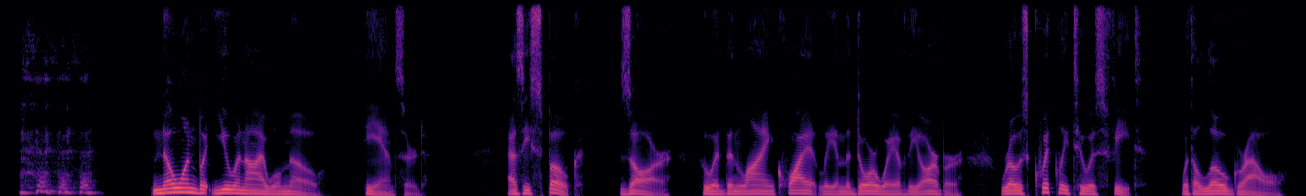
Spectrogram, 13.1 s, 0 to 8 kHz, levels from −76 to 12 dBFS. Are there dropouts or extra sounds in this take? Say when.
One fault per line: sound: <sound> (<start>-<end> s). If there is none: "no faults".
sound: laugh (0.2-1.1 s)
